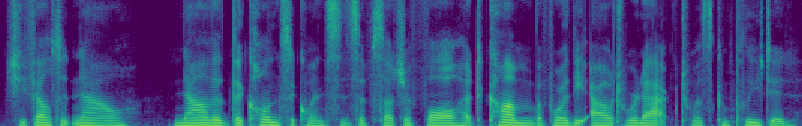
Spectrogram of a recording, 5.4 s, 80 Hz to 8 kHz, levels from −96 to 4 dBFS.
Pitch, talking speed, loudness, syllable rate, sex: 150 Hz, 215 wpm, -21 LUFS, 5.6 syllables/s, female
